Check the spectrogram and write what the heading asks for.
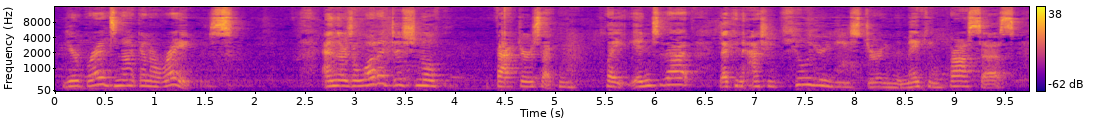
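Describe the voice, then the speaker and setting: A middle-aged woman with a strong accent, which she mentions herself, chats casually on a livestream, sharing bread-baking tips and greeting viewers by name. Her voice is medium-pitched and slightly dark. The audio is poor, with a little background noise.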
